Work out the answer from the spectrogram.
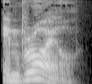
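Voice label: "embroil", British English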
